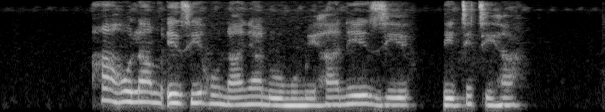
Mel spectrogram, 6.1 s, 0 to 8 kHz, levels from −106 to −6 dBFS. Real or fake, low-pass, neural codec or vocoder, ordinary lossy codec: real; none; none; none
